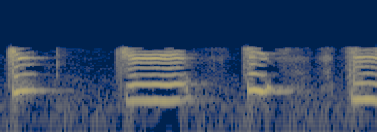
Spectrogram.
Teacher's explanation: 在读的时候呀，要比我们的声母芝音稍微长一点，更响亮一点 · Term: 整体认读音节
